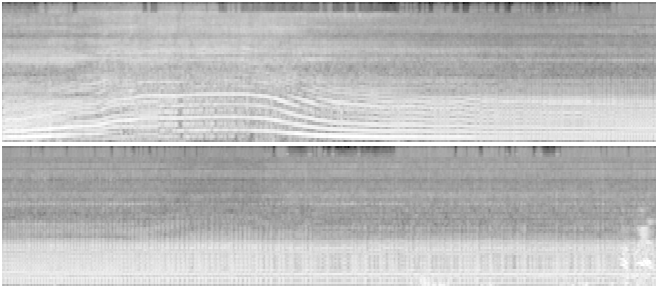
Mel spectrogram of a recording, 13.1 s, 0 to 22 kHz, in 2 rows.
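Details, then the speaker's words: Tamiya TR15 RC car with small glow engine, fully restored, first start in 20 years on propane-charged setup: revs up, drops back and settles into a steady, even high-pitched buzzing idle; sounds healthy, normal running. "Right here we have the TR15. Got it started after 20 years, which was amazing."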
